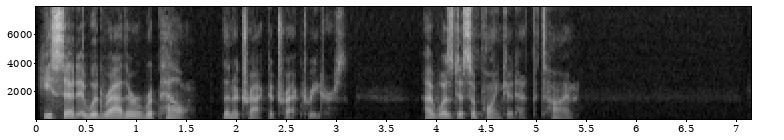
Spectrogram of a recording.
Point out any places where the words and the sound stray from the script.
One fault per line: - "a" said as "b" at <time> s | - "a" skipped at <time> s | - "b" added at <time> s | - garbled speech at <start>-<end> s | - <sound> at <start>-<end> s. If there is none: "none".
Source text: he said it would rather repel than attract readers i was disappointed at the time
- "attract" added at 2.3 s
